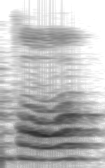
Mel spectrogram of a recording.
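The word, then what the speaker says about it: folk: Half, chalk, कॉफ, almond, balm, फॉक, बक, सब में एल को हम साइलेंट रखेंगे.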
